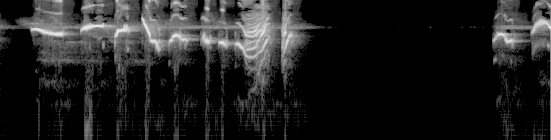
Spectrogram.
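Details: Oriental magpie-robin stimulated into competitive singing: about a dozen rapid whistled notes and slurs ending in a buzzy sweep, long silence, then two more clear whistles.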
